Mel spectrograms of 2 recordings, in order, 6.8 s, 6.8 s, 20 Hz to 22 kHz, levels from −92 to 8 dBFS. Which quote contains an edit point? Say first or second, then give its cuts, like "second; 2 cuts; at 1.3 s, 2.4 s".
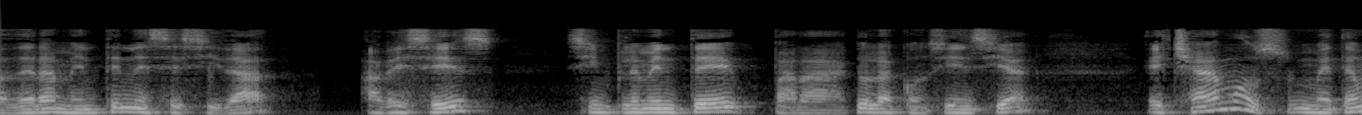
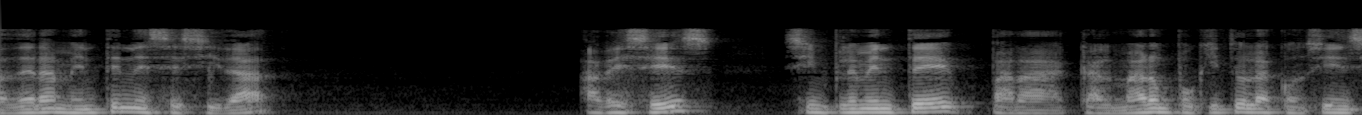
first; 2 cuts; at 1.6 s, 4.3 s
